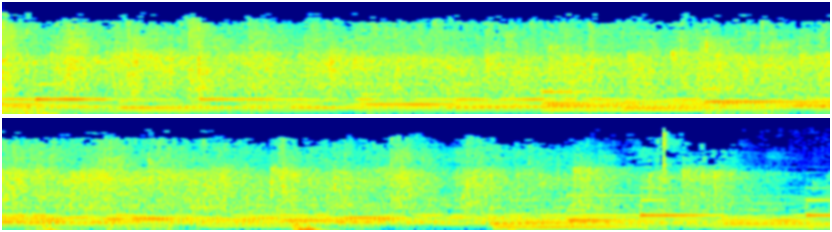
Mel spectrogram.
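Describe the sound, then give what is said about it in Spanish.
A large audience claps steadily and loudly for God for several seconds, the dense applause rolling on while sustained keyboard chords play underneath. “Dar un aplauso fuerte a Dios.”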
